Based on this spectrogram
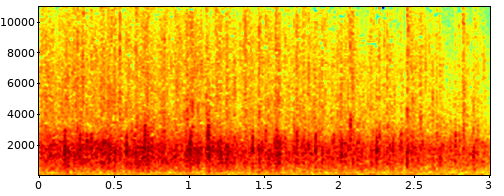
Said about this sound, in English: Fantastic. A round of applause for Piper Kerman.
